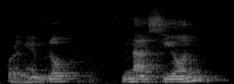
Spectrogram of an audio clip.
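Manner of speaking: usual speaking voice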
